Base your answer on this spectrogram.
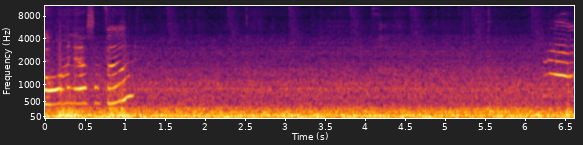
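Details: Domestic cat, male, taken for a car ride, gives a quick pair of plaintive meows, the second sliding upward, then a final rising meow after a pause, all over constant low car hum and quiet voices.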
